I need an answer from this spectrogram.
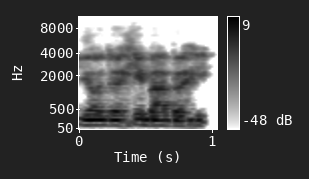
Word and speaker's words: YHWH: YHWH 히브리어로 여드헤바브헤 발음해야 하고요.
